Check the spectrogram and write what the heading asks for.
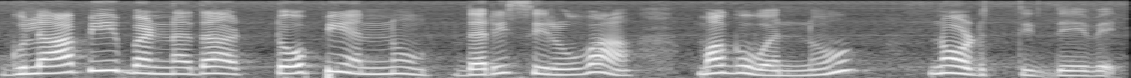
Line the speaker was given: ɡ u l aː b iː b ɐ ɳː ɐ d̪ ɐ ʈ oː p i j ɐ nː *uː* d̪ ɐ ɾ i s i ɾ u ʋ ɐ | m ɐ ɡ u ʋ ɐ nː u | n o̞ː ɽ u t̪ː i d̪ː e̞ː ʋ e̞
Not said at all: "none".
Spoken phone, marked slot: u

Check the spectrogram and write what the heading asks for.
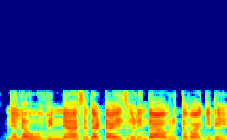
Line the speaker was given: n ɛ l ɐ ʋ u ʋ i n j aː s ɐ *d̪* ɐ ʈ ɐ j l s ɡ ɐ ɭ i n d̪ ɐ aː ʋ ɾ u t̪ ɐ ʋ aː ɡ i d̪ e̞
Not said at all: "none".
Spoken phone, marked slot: d̪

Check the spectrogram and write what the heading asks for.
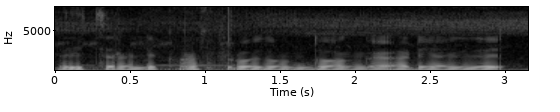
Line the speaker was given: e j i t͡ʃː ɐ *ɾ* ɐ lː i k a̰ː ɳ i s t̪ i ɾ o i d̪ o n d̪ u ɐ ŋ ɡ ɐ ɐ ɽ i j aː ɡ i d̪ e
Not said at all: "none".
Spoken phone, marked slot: ɾ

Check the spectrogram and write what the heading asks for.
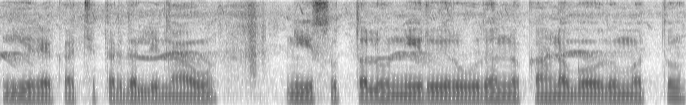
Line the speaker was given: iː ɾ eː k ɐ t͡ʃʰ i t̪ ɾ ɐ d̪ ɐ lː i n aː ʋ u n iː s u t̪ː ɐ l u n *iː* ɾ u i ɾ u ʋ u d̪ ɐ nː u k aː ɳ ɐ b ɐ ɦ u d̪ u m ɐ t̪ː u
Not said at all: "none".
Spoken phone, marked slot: iː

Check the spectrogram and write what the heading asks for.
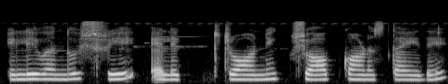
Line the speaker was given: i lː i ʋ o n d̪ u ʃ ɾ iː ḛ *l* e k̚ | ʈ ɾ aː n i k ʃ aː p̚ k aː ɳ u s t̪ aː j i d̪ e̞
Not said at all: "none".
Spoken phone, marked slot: l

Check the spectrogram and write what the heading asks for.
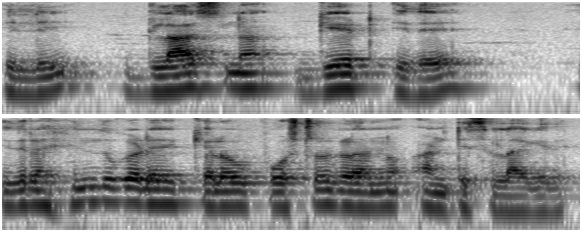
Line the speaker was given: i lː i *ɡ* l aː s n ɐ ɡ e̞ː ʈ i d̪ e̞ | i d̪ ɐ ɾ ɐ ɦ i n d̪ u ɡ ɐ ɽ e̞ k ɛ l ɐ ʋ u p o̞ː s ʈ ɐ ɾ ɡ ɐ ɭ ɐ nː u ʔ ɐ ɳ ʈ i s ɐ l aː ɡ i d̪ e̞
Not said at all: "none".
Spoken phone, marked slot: ɡ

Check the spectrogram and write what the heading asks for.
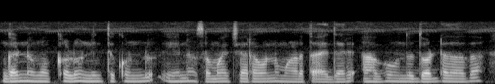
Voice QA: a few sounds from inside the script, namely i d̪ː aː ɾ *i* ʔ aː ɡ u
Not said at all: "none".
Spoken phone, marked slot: e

